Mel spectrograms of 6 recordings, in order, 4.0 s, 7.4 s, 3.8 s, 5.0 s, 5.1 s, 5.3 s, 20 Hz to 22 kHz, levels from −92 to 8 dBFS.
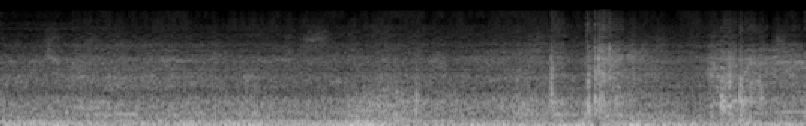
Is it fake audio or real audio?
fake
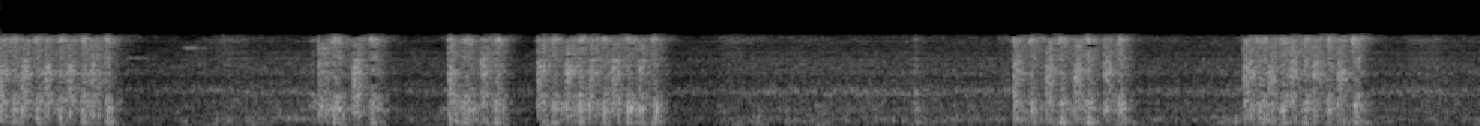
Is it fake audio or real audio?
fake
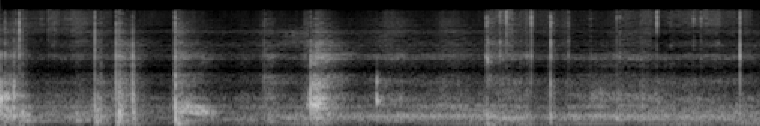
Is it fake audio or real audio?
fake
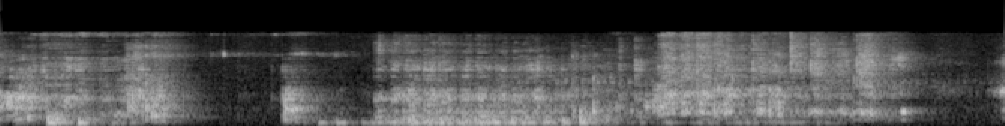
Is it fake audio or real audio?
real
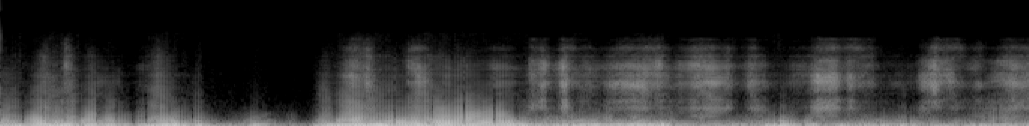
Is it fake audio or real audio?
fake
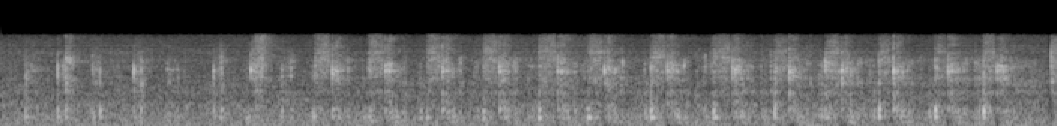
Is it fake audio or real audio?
fake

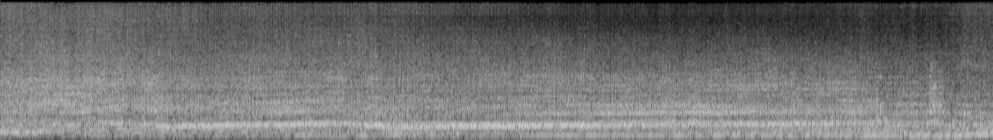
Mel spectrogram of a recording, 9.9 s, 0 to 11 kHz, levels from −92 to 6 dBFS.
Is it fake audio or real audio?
fake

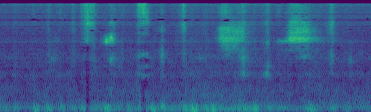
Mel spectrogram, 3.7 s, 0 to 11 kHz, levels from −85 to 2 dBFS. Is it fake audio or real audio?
fake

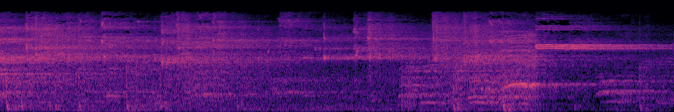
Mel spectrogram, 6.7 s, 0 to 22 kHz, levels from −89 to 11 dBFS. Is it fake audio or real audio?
real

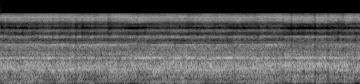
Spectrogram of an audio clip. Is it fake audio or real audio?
fake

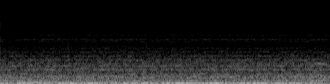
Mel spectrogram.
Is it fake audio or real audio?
fake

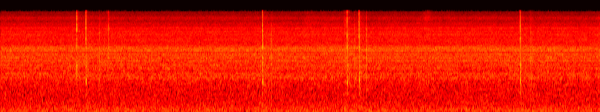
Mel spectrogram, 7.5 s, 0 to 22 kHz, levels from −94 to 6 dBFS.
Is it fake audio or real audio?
fake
